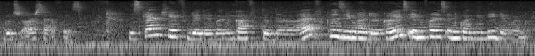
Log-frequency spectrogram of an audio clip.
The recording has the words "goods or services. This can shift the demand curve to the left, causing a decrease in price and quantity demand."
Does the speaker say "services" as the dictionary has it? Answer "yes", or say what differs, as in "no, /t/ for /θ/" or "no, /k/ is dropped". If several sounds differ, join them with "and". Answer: no, /f/ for /v/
